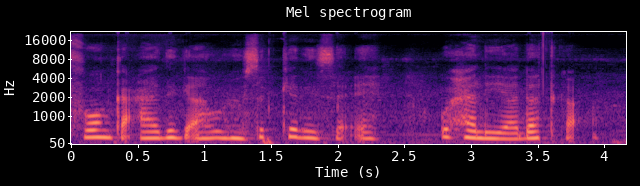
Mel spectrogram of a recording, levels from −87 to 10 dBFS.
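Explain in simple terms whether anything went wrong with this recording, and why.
Nothing went wrong here, as far as a listener can tell: the speech comes across as one steady recording, with no technical problems to point to anywhere along the way.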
